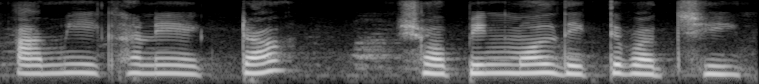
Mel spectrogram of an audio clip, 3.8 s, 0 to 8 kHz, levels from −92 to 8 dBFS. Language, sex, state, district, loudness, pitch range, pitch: Bengali, female, West Bengal, Alipurduar, -16 LUFS, 260-285 Hz, 275 Hz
